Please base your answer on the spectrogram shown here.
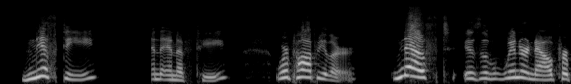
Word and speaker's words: NFT: while according to an article in the verge nft the acronym for non-fungible token believed by many to be a blight on the web and the metaverse is not pronounced nft but nefft did you know that nope what the hell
